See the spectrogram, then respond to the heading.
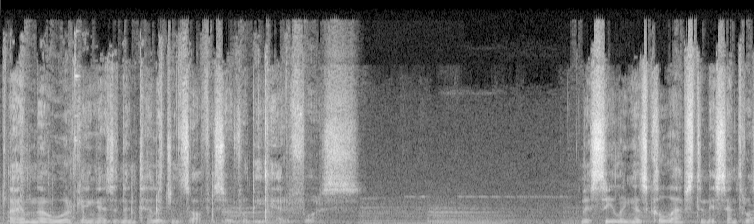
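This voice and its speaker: A deep-voiced, weary occupying officer narrates a game cutscene. He is observant and formal, with measured, melancholy delivery. Music is clearly heard behind him. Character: weary, observant military intelligence officer of an occupying air force. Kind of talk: scripted dramatic narration.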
